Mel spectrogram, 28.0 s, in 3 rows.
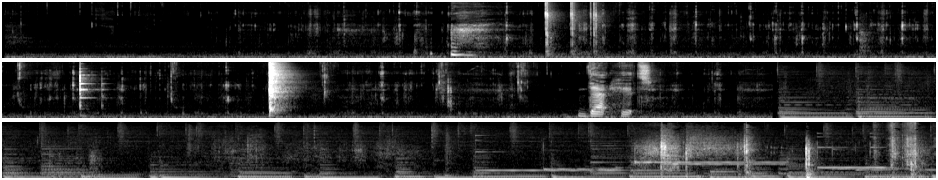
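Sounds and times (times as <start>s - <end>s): steady low hum: 0.0s - 25.3s
wet chewing and mouth smacks: 0.2s - 15.0s, 15.9s - 17.1s.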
